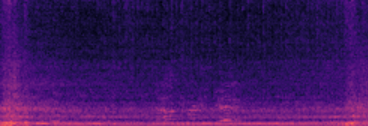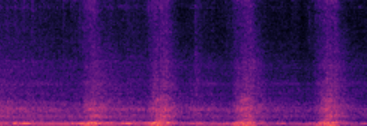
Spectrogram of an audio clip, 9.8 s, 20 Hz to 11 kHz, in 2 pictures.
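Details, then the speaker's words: 2004 RMK 800 two-stroke snowmobile, first start after fresh fuel and head O-rings: fires up and picks up cleanly through four quick throttle blips, no misfire or rattle; normal running. "oh wow it actually sounds pretty good"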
